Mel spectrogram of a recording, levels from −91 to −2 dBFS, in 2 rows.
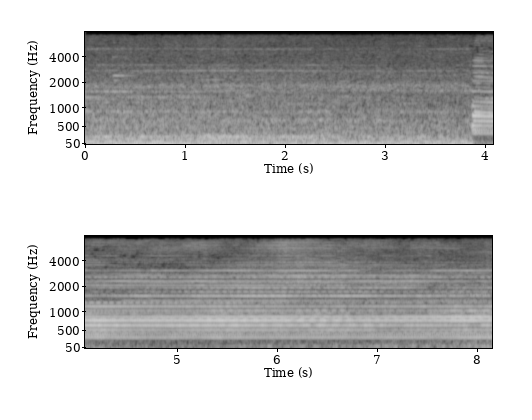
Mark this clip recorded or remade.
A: recorded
